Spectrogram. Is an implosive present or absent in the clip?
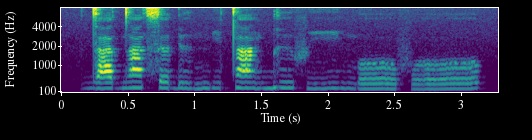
present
